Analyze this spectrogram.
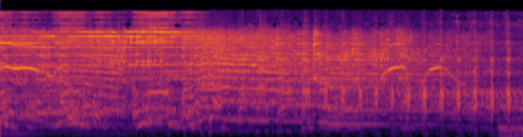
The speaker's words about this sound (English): Yeah, that deserves a round of applause, so we're saluting you right now.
